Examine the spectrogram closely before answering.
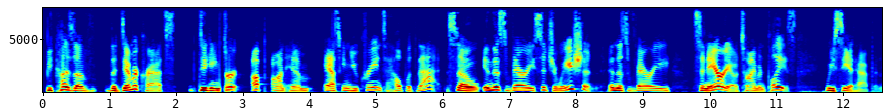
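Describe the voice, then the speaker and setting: An American woman speaks as a podcast co-host in a casual political discussion. Her delivery is opinionated and emphatic, at a medium pitch. The sound is dry, with very little room echo. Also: normal speed.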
